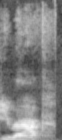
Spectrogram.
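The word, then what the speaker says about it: Erak: I say Iraq because that's how I read it.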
